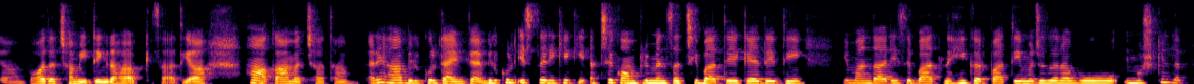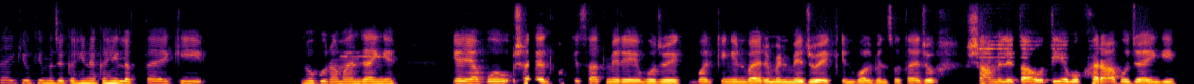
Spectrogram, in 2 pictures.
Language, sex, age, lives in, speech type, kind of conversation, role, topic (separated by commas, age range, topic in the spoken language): Hindi, female, 20-24, India, conversation, advice, user, अपने सहकर्मी को ईमानदार फीडबैक देना आपको मुश्किल क्यों लगता है?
